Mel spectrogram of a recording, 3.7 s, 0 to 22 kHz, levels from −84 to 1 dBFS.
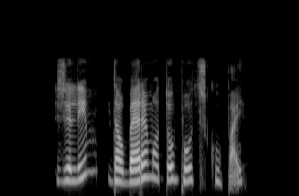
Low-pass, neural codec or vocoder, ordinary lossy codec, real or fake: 7.2 kHz; codec, 16 kHz, 4 kbps, X-Codec, WavLM features, trained on Multilingual LibriSpeech; none; fake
